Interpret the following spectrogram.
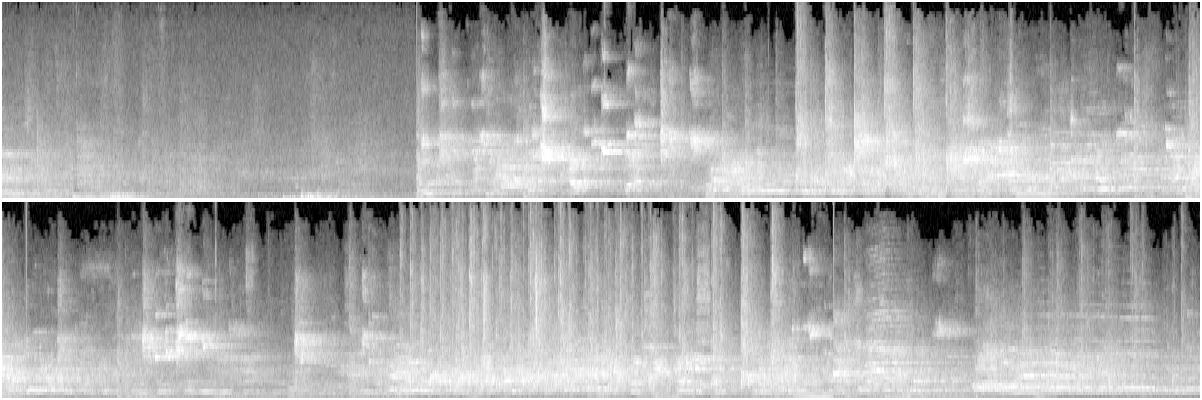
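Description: Basketball being dribbled and bouncing on a hardwood gym floor, with sneakers squeaking and players' and spectators' voices echoing in the gym. The game sounds start about four seconds in, after a quieter stretch of murmuring.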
